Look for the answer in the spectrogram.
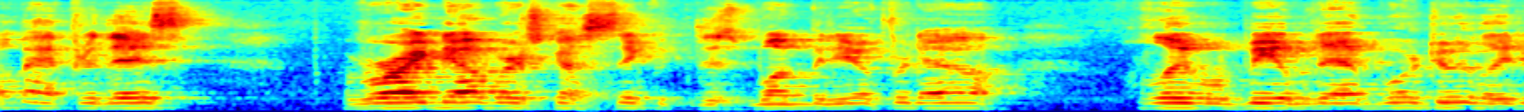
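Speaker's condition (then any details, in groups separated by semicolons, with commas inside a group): Friedreich's ataxia; inherited gene defect, quadriplegic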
